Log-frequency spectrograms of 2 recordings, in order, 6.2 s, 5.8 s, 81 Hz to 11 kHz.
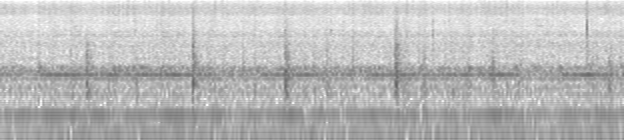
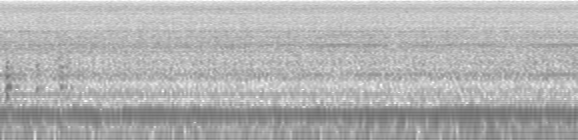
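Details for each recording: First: Beko WMP 601 W 6kg 1000 rpm A+ washing machine: a bit of a grinding noise, a dry scraping tick about once a second over a steady motor hum, while the drum turns; it doesn't seem to do it when spinning. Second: Beko WMP 601 W 6kg 1000 rpm A+ washing machine on spin: smooth steady hum and even whirr with faint hiss, no grinding; the grinding heard during wash tumbling is absent when it spins.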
